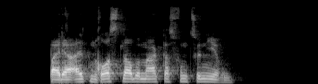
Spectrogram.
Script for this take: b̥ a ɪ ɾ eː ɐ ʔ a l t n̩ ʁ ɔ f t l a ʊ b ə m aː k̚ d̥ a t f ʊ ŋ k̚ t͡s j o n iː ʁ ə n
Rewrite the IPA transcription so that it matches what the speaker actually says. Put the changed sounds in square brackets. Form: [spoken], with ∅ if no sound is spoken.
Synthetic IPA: b̥ a ɪ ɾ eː ɐ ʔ a l t n̩ ʁ ɔ [s] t l a ʊ b ə m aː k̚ d̥ a [s] f ʊ ŋ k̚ t͡s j o n iː ʁ ə n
